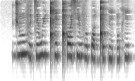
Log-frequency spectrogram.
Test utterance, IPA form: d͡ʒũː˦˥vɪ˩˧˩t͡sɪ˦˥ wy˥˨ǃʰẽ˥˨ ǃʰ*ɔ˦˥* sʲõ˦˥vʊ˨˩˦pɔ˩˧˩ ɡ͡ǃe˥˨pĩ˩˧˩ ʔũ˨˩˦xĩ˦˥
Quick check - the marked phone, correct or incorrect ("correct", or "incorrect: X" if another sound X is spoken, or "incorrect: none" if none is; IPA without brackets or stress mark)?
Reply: correct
